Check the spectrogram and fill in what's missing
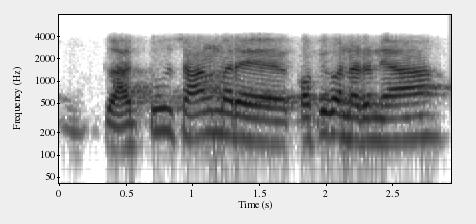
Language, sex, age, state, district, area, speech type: Goan Konkani, male, 45-60, Goa, Bardez, urban, conversation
